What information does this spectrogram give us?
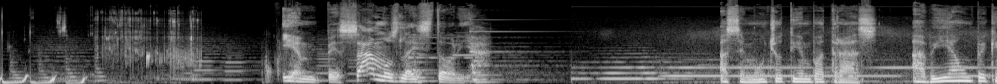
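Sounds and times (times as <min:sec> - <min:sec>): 
gulp and liquid gurgle: 0:00.0 - 0:02.8
speech: 0:00.1 - 0:01.5, 0:02.2 - 0:05.0, 0:07.2 - 0:09.9
person sipping warm honey water with lemon balm: 0:00.9 - 0:02.0.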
